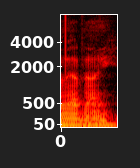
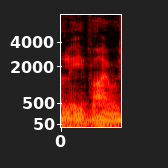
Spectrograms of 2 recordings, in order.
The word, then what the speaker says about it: Levi: by a man called Primo Levi, or Levi, however you want to pronounce it.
